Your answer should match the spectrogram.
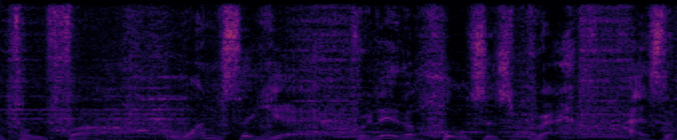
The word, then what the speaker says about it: Grenada: So, today, like we German say, we are in Granada. But I heard in English it's called Grenada. Say it right. Grenada. Say it right. Grenada. That's right. There we go. It's not granada.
